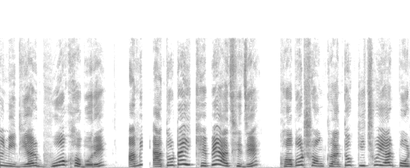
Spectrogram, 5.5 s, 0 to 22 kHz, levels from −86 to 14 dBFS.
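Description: A digital broadcast dropout runs from 1.88 to 2.02 s in this speech. The receiver stopped getting usable data, either because the signal was lost or because incoming frames failed their error check, so it muted its output instead of playing corrupted audio. The speech fades to silence over about 20 ms, leaving a hole of roughly 96 ms of missing material, which fits about three lost frames. It then resumes further along, and whatever was broadcast during the gap is gone.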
